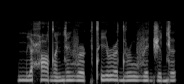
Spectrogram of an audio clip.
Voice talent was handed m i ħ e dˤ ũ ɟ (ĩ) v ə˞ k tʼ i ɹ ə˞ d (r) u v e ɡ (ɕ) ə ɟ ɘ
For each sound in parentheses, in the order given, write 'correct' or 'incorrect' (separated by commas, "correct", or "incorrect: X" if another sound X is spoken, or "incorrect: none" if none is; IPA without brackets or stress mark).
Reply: correct, incorrect: ɹ, incorrect: ʒ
